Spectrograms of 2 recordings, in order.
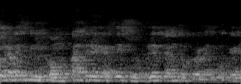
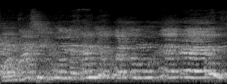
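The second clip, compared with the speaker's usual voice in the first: much higher and louder; shouted rally; 9 semitones higher, 8 dB louder than usual. Real, not acted. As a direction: fire the crowd up. Rallying the crowd.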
